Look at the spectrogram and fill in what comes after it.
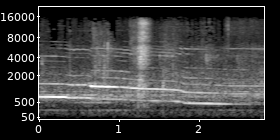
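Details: A wolf gives a long howl that slowly slides downward in pitch over steady background noise, with other faint voices behind it.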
